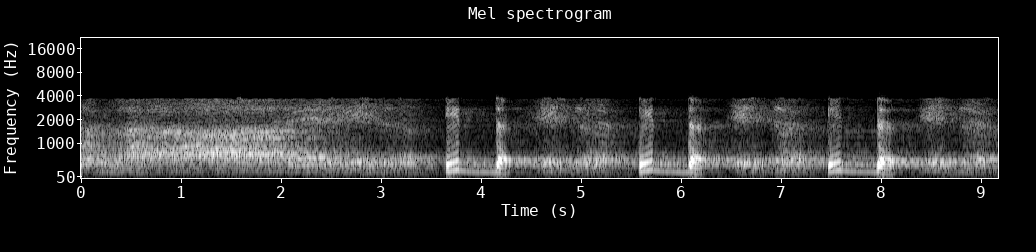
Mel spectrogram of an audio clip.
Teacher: حمزہ دال زبر اد، اب دیکھیں دال ہے، دال حروف قلقلہ میں سے ہے، دال کو جماؤں کے ساتھ ادا کرتے ہوئے یہاں پر قلقلہ بھی ادا کرنا ہے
